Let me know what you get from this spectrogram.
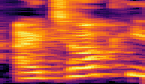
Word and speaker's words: italki: iTalki.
